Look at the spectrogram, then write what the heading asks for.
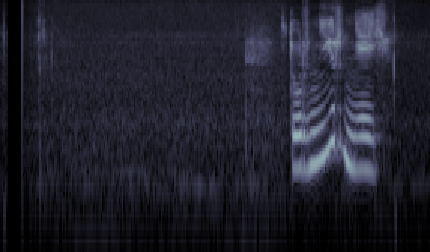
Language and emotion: Russian, neutral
